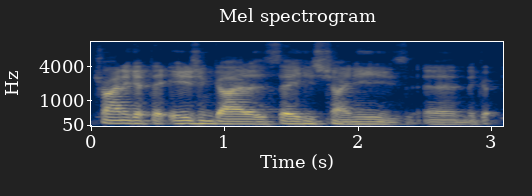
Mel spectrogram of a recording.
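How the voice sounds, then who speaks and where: A man holds forth on a livestream in a low voice. His talk is blunt and rambling, full of "like" and "um" as he circles back to his point. The sound carries a roomy echo. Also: moderate pace. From United States. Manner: rambling, blunt, frequent asides with "like" and "um". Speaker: livestream host. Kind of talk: casual opinionated monologue.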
